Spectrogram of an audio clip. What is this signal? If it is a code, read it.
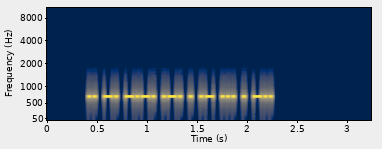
Morse code, heard as a keyed tone, about 44 wpm, 700 Hz. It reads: INCREASED
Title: ED Suffix - Top 100 Words with Base Words 45wpm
